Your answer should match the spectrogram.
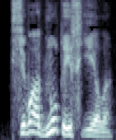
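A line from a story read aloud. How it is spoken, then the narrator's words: Barked. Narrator (Russian): рявкнула она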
